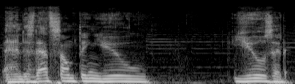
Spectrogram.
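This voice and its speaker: A man hosting a radio show chats with his studio guest in an easygoing, conversational way. His voice sits at an ordinary middle pitch. Light music runs faintly in the background. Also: flat delivery, a little slow, a little mellow. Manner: conversational, explains to listeners. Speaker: radio host. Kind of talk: radio interview.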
